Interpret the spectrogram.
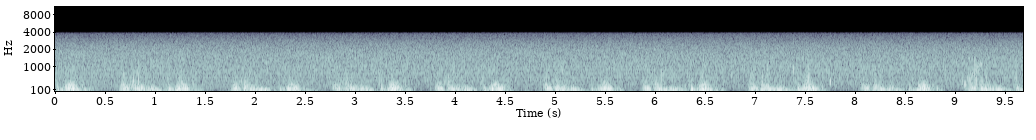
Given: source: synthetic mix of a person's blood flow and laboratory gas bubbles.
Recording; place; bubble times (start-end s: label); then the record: Doppler ultrasound of blood flow; precordium
7.36-7.58 s: bubbles
7.71-7.80 s: bubbles
9.04-9.31 s: bubbles
From the record:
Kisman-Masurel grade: 121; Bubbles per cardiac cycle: 1 to 2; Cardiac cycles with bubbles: 10 to 50%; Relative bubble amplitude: barely perceptible (0.100 to 0.250); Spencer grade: 2 (many but less than half of the cardiac periods contain bubble signals, singularly or in groups); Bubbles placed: anywhere in the cardiac cycle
